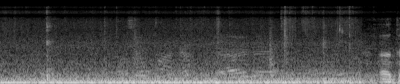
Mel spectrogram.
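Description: Steady low machine hum from shawarma-kitchen equipment, with faint voices in the background and a few light utensil clicks.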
